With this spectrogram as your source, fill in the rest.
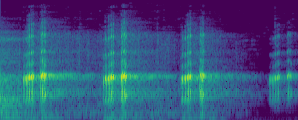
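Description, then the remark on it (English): Frogs croak in four loud, rasping bursts spaced about a second apart, each a quick double pulse with a lingering trill, the last one slightly fainter, with no voices present; from the trailer for the American International Pictures film Frogs. “Frogs, today the pond, tomorrow the world.”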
